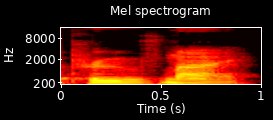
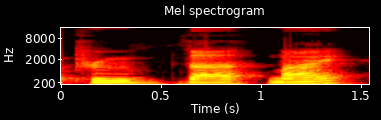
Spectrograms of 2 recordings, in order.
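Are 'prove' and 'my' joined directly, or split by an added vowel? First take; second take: joined directly; added vowel. First: The v links straight into the next word. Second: An extra vowel is added between the two words. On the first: The speaker calls it right. "I just go prove my, and I connect v my" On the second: The speaker calls it wrong. "I don't go prove the my"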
